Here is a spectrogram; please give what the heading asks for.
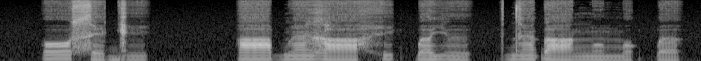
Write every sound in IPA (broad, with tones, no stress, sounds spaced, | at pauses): oː˦ s e˨ ɡ i˧ | aː˧ b ɛ̃˧ ɣ aː˨ h i˦ k͡p ə˦ j ɨ˦˨ | d ɛ̃˧ ɗ aː˨ ŋ ũ˨ m o˨ k͡p ə˨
